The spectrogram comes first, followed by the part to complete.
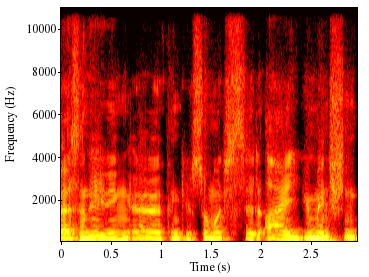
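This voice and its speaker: A man with a Scandinavian accent, medium pitch, fairly quick pace, and a quiet background. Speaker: webinar moderator. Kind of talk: webinar moderation. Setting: online webinar.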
